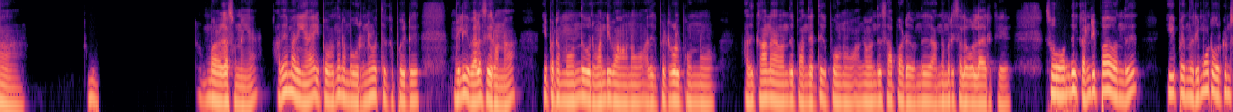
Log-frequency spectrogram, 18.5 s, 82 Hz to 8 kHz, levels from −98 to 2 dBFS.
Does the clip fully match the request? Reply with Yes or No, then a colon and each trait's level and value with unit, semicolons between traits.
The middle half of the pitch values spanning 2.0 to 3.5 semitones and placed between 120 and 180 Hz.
Yes: average, 2.8 semitones; low, 135 Hz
